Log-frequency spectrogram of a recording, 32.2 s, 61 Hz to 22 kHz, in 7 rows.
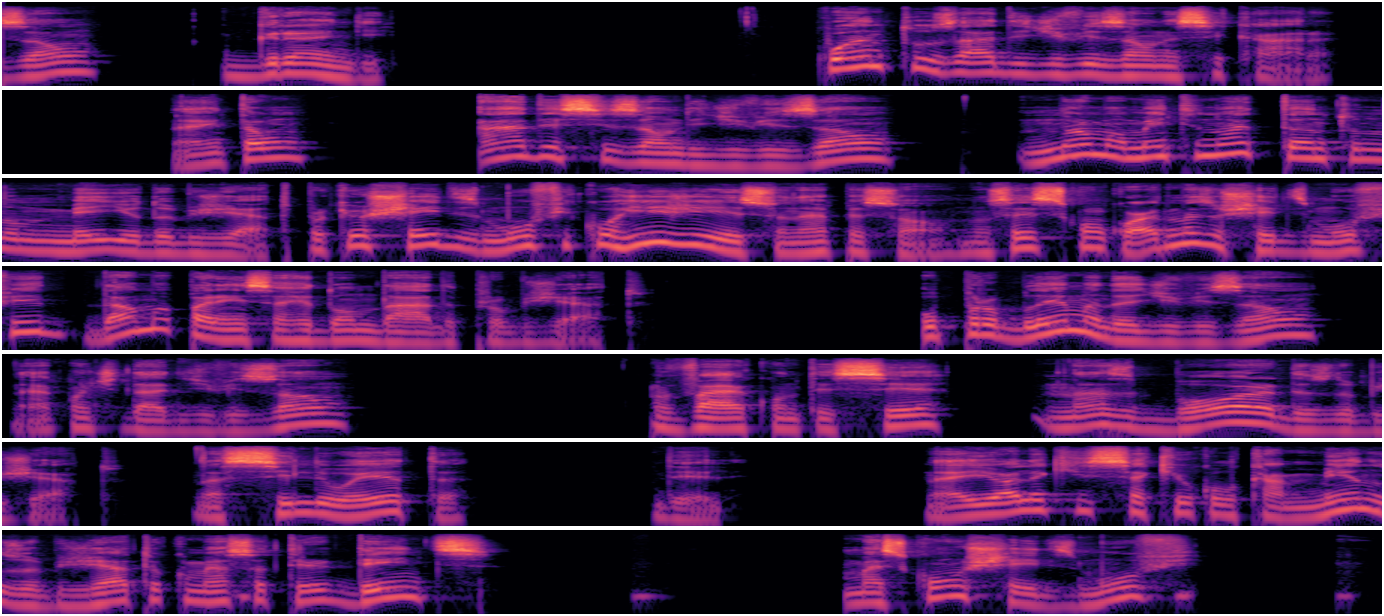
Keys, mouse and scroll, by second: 4.3-5.2 scroll up 4, 8.2 shift+middle click, 8.4-8.8 shift+scroll down 3, 8.8 Tab, 9.3-10.6 right drag, 10.6 scroll down 1, 12.4 click, 12.9-13.7 scroll down 3, 13.7 click, 14.1-16.8 middle drag, 16.8-17.2 scroll up 2, 17.2 ctrl+z, 17.5 ctrl+z, 17.9 ctrl+z, 18.4 ctrl+z, 18.9 shift+middle click, 19.8 ctrl+b, 22.2-24.8 scroll up 4, 22.5 shift+middle click, 24.8-25.8 scroll up 1, 26.6-29.7 drag, 29.9-30.3 scroll down 1, 30.3 Tab, 30.6-32.2 right drag.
